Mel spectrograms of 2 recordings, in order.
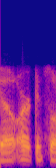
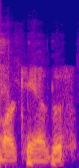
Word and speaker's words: Arkansas: Actually, a lot of people refer to it as the Arkansas River incorrectly. It's pronounced the Arkansas.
